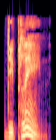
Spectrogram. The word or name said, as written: deplane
